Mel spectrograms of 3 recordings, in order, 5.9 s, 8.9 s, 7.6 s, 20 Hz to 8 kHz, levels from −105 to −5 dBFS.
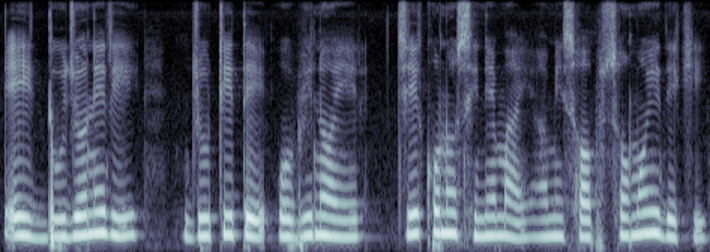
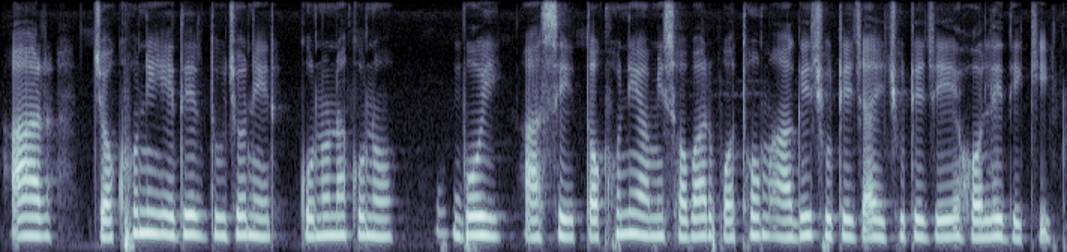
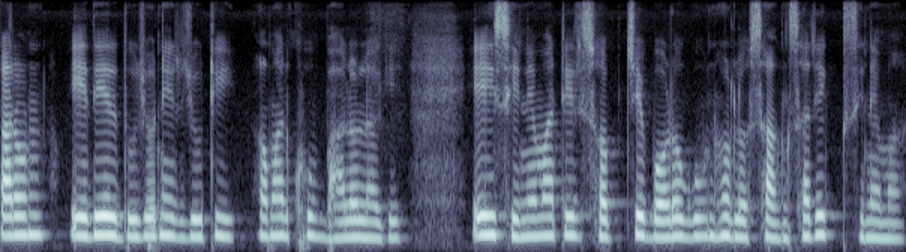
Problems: background sounds at intervals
